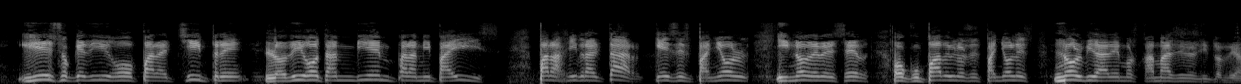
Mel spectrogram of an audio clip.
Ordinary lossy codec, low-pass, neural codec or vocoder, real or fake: none; 7.2 kHz; none; real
